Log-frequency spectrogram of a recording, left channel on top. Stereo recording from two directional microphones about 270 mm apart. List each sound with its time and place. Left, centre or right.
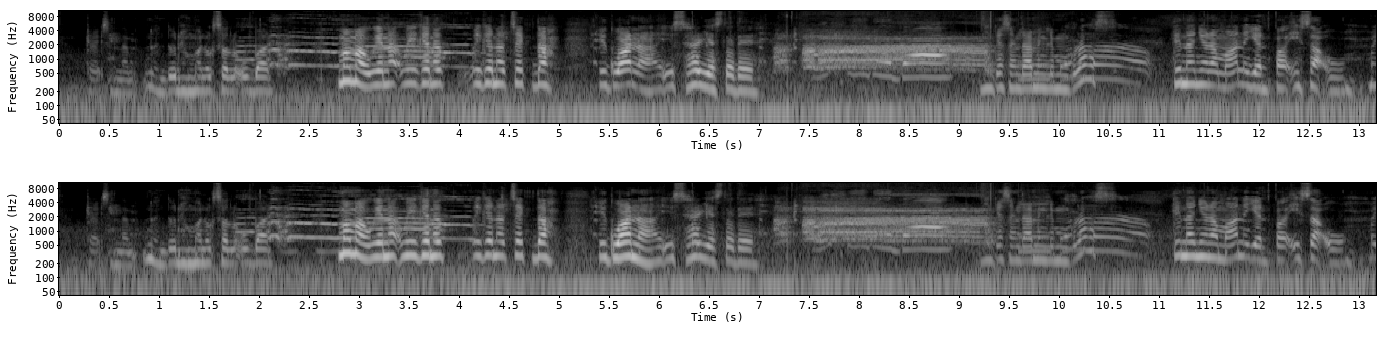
0.8 s speech: centre
5.4 s speech: right
7.2 s chicken: centre
10.4 s crow: centre
11.1 s a woman's voice: centre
